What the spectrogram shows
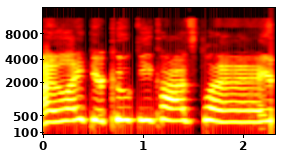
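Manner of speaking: put-on friendly, high, drawn-out yell. Recalling calling out compliments to passing cosplayers, retelling yelling compliments. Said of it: "And I'm like yelling at them".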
